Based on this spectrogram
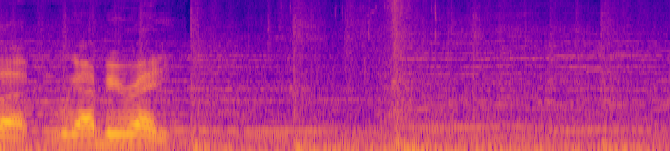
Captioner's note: hoofbeats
